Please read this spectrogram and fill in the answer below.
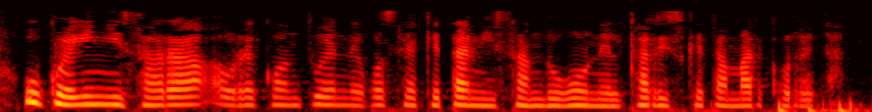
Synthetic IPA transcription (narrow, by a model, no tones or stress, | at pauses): ukoe̞ɣ̞iɲisaraʔa̰wre̞ko̞nt̪ue̞nːe̞ɣ̞o̞siake̞t̪anisand̪uɣ̞une̞lkariske̞t̪amaɾkore̞t̪an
